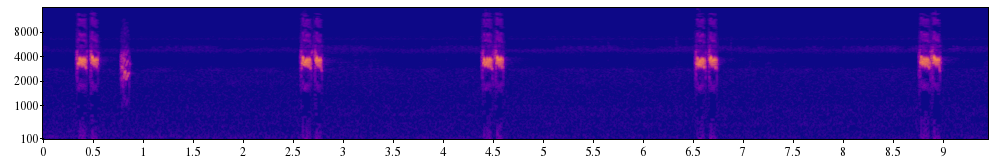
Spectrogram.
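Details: Young sooty-headed bulbul repeating brief, harsh, paired call notes roughly every two seconds, five calls in all, with a quiet background.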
